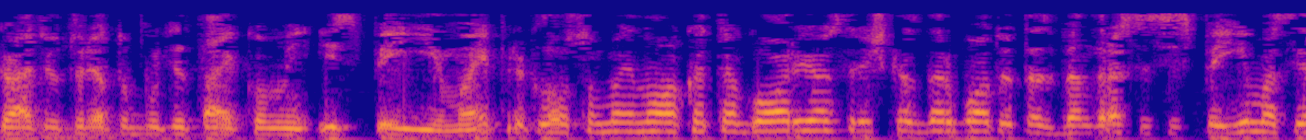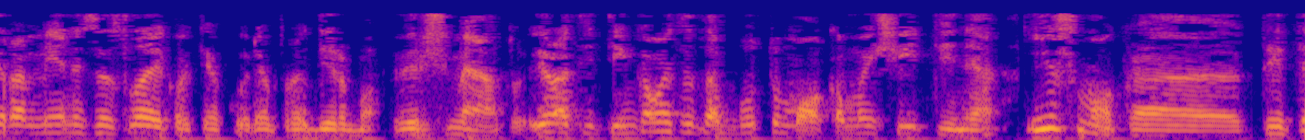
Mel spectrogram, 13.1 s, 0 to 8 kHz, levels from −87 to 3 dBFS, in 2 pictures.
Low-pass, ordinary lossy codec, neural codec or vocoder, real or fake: 7.2 kHz; MP3, 24 kbps; none; real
